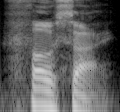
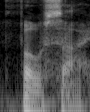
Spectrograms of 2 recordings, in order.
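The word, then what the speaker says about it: foci: One of the great words in the English language, fosi. Double I spell it. F O C I I two focuses if you will. Oh, the plural of focus. Fosai. Focus. Yeah. Not hardc.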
